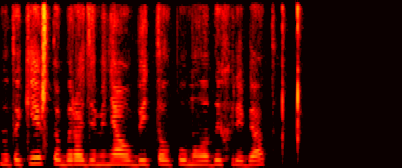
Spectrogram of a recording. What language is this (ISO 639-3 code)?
rus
